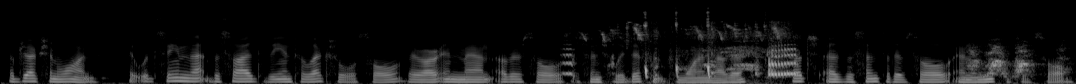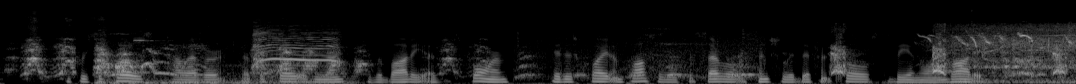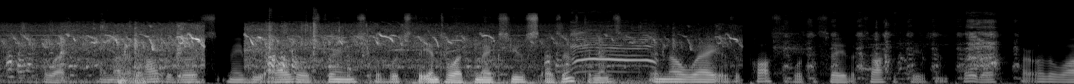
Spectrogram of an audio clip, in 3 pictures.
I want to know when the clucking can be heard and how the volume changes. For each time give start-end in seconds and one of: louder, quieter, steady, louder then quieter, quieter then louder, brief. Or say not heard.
5.6-8.0 brief
19.9-31.8 louder then quieter.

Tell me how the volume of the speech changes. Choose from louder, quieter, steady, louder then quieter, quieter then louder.
louder.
